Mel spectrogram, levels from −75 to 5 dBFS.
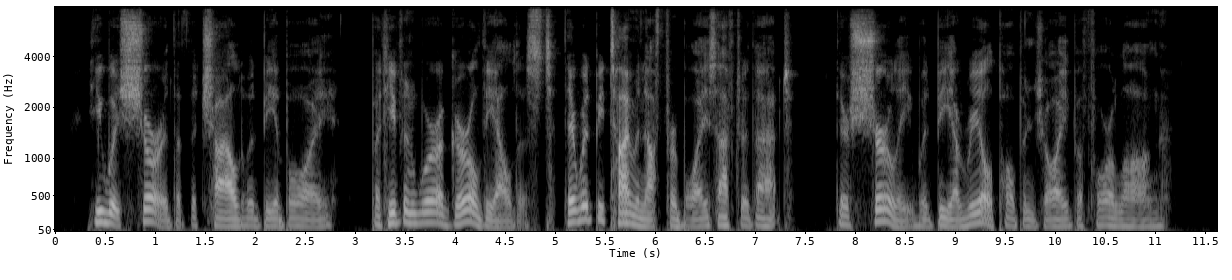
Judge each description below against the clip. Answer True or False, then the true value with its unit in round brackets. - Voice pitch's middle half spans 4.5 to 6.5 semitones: True (5.5 semitones)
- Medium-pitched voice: False (100 Hz)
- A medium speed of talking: True (180 wpm)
